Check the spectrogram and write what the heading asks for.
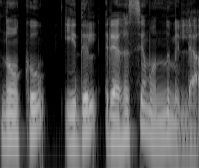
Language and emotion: Malayalam, neutral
